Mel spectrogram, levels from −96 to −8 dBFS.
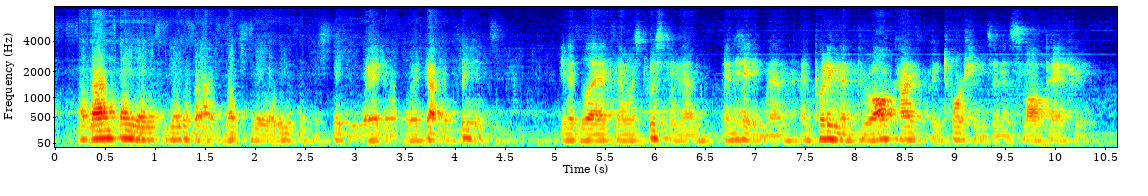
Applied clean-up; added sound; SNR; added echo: neural separator model SepFormer DNS4.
